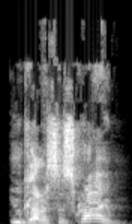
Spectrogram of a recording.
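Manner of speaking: loud, high-pitched sales push; emphatic call-out. Acted. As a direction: call it out as a playful demand. Playful push to subscribe.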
